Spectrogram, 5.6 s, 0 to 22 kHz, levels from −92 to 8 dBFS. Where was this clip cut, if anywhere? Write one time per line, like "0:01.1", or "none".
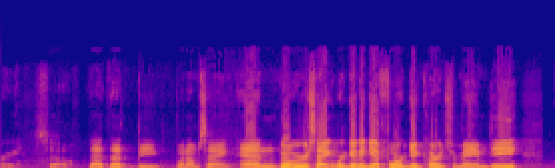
0:02.8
